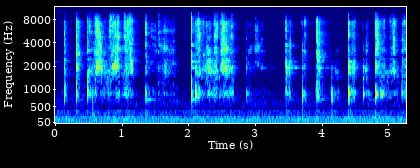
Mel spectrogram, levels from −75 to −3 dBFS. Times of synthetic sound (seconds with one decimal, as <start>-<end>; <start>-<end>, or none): none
